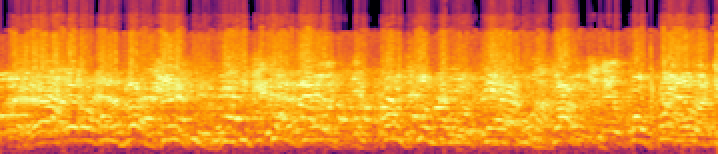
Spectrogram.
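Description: Several men's voices shouting and talking over one another at once, a loud, unbroken tangle of overlapping speech.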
